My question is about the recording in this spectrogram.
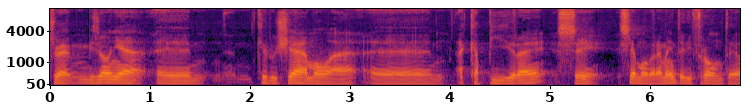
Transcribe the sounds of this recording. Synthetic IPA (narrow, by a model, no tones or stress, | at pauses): t͡ʃoɛbizoɲːaɛ | kerːjuʃːjaːmoa | akːapiːɾese | sjaːmoveɾamẽnt̪ed̪ifɾont̪e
